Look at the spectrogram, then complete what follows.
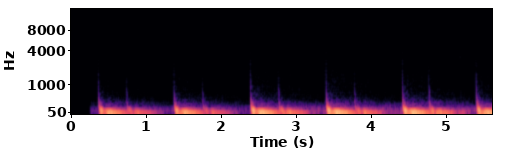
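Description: A heavily muffled bass drum imitating a heartbeat thumps in a steady pattern at the start of a song, double beats repeating about once a second, low and booming with no voices present.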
